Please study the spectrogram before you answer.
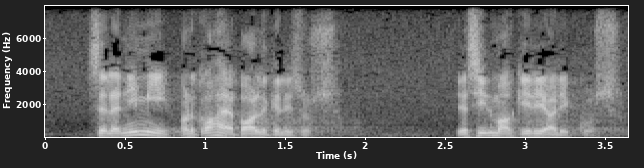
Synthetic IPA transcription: se̞lːe̞nimio̞nkɑɦe̞pɑlɡ̥e̞lisus | jɑsilmɑkiɾjɑlikˑus

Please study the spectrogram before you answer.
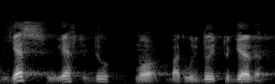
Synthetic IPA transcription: jɛswihɛvt̪ud̪u | mɔɹbat̪wild̪uit̪ːuɡɛðəɹ

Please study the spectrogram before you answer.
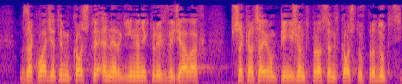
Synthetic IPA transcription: vzakwad͡ʑɛt̪ɘmkɔʂt̪ɘʔɛnɛɾɡʲinaɲɛkt̪uɾɘɣvɘd͡ʑawax | pʂɛkɾat͡ʂajɔ̃w̃pʲjeɲd͡ʑeɕɔnt̪pɾɔt̪sɛnt̪kɔʂt̪ufpɾɔd̪ukt̪sʲji

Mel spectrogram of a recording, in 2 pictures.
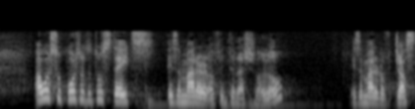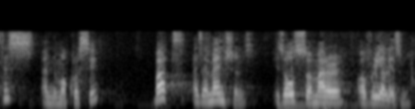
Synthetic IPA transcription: ʔawəɹsəpɔɹtɨvðətusteɪts | ɪzəmæɾə˞ʔɔ̰vɪ̃ntəɹnæʃənəlˠːɔ | ɪzəmæɾə˞ɔvd͡ʒʌstɪsʔə̰̃ndɛmɔkɹəsi | bʌtəzajmɛ̃nʃə̃nd | ɪzɔlˠsoʊəmæɾə˞ɔvɹialɪzm

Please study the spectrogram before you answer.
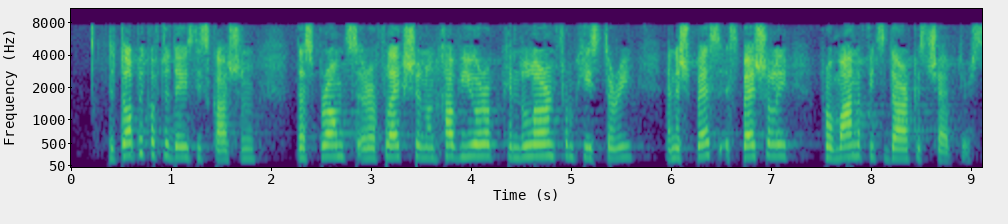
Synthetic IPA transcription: d̪ətɔpɪkɔftudeɪzdɪskaʃə̃n | d̪aspɹɔ̃mtsəɹɛflɛkʃɔ̃nɔ̃nhawjuɹɔp̚kʰɛ̃nlɜ˞nfɾɔ̃mhɪstɔɹi | ɛ̃nspɛʃalˠi | fɾɔ̃mwãnɔvɪtsdaɹkɛst̚t͡ʃæp̚tʰə̰ɹs

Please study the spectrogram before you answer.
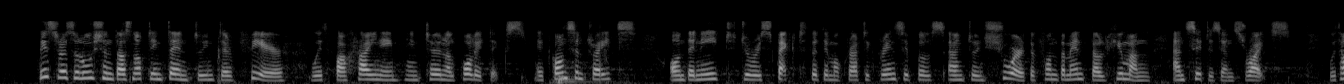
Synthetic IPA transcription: ðɪsɹesoluʃə̃ndʌznət̪ɪ̃nt̪ẽnd̚tʰːuɪ̃nt̪əɹfiɹ | wɪðbɑhɹajniɪ̃nt̪ʰɜ˞nəlpɔlɪt̪ɪksɪt̪̚kʰõnsə̃ntɹ̥ejts | õnðəniːdtuɹispɛkt̪ðədemokɹætɪk̚pɹɪ̃nsɪpəlsæ̃ntuẽnʃuɹðəfãnd̪amẽnt̪əlhjumə̃nʔæ̃nd̥sɪtɪsə̃nsɹajts | wɪð

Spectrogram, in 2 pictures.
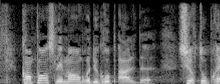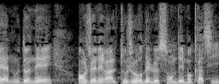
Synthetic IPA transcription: kɑ̃pɑ̃slemɑ̃bʁəd̪yɡʁupʰald̪ | syʁt̪upχɛanud̪ɔne | ɑ̃ʒeneʁalt̪uʒuʁd̪eləsɔ̃d̪əd̪emɔkχasḭ

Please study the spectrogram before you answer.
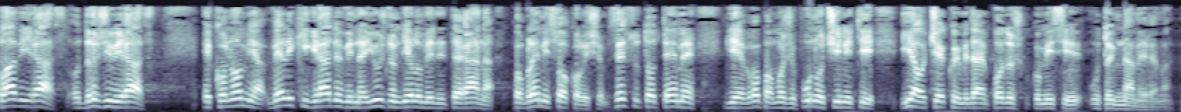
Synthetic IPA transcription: plˠaːʋiɾaːst̪o̞d̪r̩ʒiʋiɾaːst̪ | e̞ko̞no̞mijaʋe̞likiɡɾad̪o̞ʋinajuːʒno̞md̪jelume̞d̪it̪e̞ɾaːna̰pɾo̞ble̞ːmiso̞ko̞liʃe̞msʋe̞sut̪o̞ːt̪e̞ːme̞ɡd̪je̞ːʋɾo̞ːpamo̞ʒe̞punout͡ʃinit̪iːjaːo̞t͡ʃe̞kujemid̪aːjempo̞d̪ɾ̩ʃkuko̞misijeut̪oimnaːmjḛɾa̰ma̰

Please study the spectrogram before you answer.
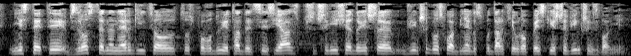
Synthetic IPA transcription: ɲɛst̪ɛt̪ɘvzɾɔst̪ɛnɛnɛɾɡʲit̪sɔt̪sɔspɔvɔd̪ujɛt̪ad̪ɛt̪sɘzʲjapʂɘt͡ʂɘɲiɕɛd̪ɔjɛʂt͡ʂɛvʲjɛ̃ŋkʂɛɡɔːswabʲeɲaɡɔspɔd̪aɾkʲiɛwɾɔpɛjskʲejɛʂt͡ʂɛvʲjɛŋkʂɘɣzvɔ̰lɲḛɲ

